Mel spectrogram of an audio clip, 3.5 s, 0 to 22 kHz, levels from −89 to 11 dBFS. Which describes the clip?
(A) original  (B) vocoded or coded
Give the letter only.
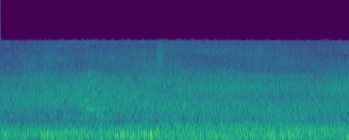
A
